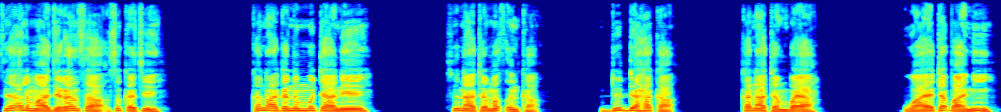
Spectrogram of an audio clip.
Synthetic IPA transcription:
se˦ʔa˨lmaː˨d͡ʒɪ˨˦ɾɐ˦nsa˨sʊ˦ka˨t͡ʃeː˦˨ | kɐ˦naː˨ɡɐ˦nɪ˦mːʊ˦taː˨neː˦ | sʊ˦naː˨ta˦mɐ˦sʼɪ˨ŋka˨ | dʊ˦k̚da˨ɦa˦ka˨ | kɐ˦naː˨tɐ˨mbɐ˦jaː˨ | waː˨ja˦tɐ˦ɓaː˨niː˦˨

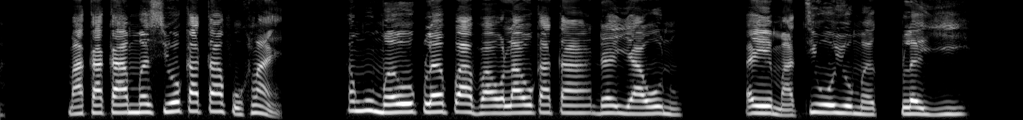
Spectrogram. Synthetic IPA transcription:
mã˨ka˨ka˨mɛ̃˨si˨wo˦ka˦t̪ã˦ɸo˨xlã˦ɛ̰˨ | ɛ˦ŋũ˦mɛ̃˨wo˦k͡plɛ˦ɸɛ˦a˦˨βa˨wo˦la˦wo˦ka˦t̪ã˦ɖɛ˦ja˨wo˦nũ˨ | e˦jɛ˦mã˨t̪i˦wo˦jo˦mɛ̃˨ | k͡plɛ˦ji˦

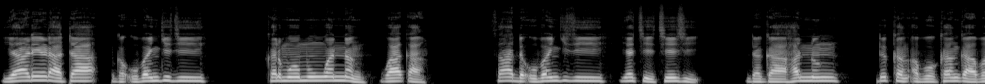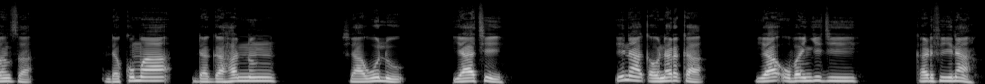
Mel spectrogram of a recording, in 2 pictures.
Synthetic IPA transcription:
jaː˦ɽeː˦ɽaː˨ta˦ɡa˨ʔʊ˨bɐ˦ŋɡʲɪ˦d͡ʒiː˨ | kɐ˦lmoː˦mɪ˦ŋwɐ˦nːɐ˨ŋwaː˦kʼaː˨ | sa˦ʔa˨dːa˨ʔʊ˨bɐ˦ŋɡʲɪ˦d͡ʒiː˦jaː˦t͡ʃeː˨t͡ʃeː˦ʃ̬i˨ | dɐ˨ɡa˨ɦa˦nːʊ˦n | dʊ˦kɐ˨ŋʔa̰˨boː˨kɐ˦ŋɡaː˨bɐ˦ns̬a˨ʔ | da˨kʷʊ˦ma˦ | dɐ˨ɡa˨ɦa˦nːʊ˦n | ʃaː˨wʊ˦lu˨ | jaː˦t͡ʃeː˦˨ | ʔɪ˦naː˨kʼa˨wnɐ˦rka˨ | jaː˦ʔʊ˨bɐ˦ŋɡʲɪ˦d͡ʒiː˨ | kʼɐ˦ɽɸiː˦naː˦˨

